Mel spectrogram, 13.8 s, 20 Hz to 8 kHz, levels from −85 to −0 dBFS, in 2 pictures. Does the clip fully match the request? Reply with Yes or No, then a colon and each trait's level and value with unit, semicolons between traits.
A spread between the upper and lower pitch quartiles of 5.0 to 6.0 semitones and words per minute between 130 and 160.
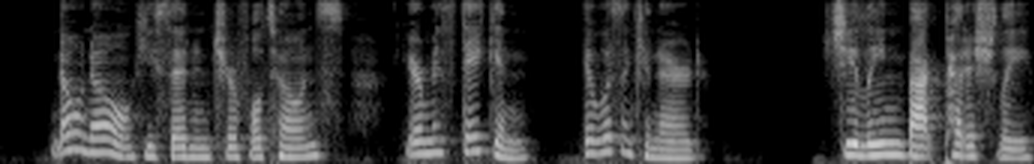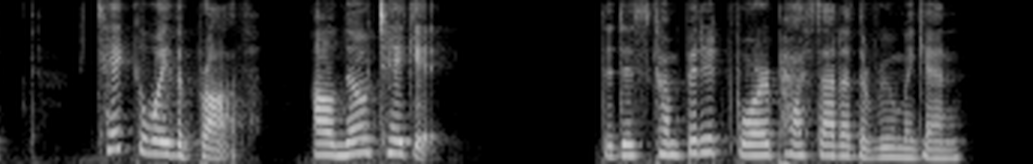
Yes: average, 5.3 semitones; average, 145 wpm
